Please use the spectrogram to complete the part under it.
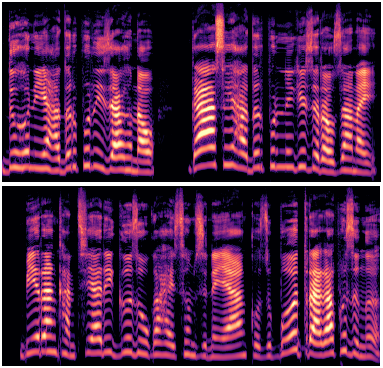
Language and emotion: Bodo, angry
